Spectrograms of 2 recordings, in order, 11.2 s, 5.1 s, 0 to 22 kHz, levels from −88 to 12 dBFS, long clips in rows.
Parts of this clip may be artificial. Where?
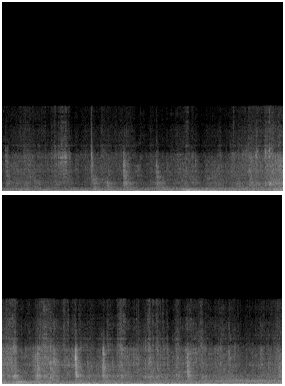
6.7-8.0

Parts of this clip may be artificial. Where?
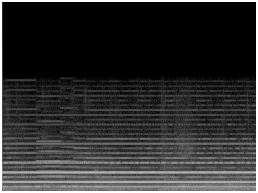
none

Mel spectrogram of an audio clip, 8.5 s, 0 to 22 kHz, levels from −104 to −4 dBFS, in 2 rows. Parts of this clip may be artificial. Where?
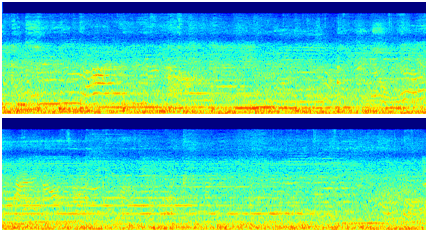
1.6-2.7; 6.1-6.9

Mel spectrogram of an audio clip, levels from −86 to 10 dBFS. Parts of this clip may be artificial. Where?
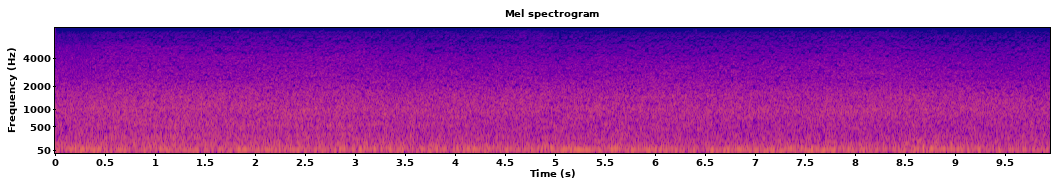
0.5-1.1; 8.0-9.4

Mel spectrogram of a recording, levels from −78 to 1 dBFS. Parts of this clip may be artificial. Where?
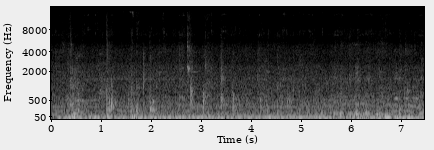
none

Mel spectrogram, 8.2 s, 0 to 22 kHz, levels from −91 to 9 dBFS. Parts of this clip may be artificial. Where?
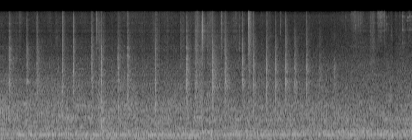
0.0-4.9; 7.2-7.7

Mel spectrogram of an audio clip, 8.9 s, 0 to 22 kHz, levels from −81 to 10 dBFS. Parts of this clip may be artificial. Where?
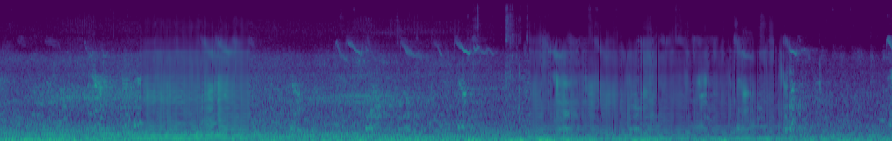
1.4-2.5; 5.3-7.9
